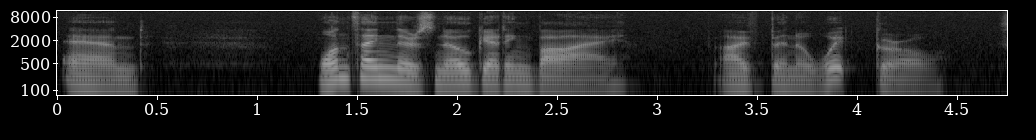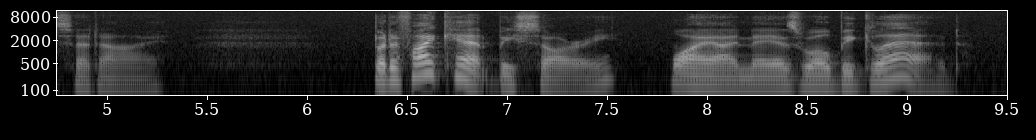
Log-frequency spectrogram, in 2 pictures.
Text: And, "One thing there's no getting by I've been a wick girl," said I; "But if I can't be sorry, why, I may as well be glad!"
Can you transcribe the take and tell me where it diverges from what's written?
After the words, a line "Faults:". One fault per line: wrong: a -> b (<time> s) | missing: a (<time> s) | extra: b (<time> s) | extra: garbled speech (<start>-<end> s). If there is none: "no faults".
And, "One thing there's no getting by I've been a wick girl," said I; "But if I can't be sorry, why, I may as well be glad!"
Faults:
no faults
